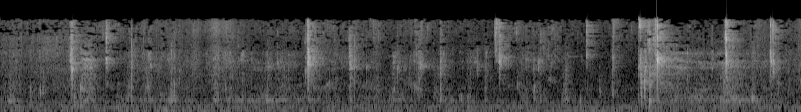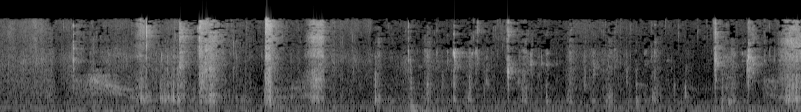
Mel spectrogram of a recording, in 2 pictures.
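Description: A person biting and chewing grilled corn on the cob dipped in butter sauce, close to the microphone: many short sharp mouth clicks, with a few louder bites about six and ten seconds in.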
